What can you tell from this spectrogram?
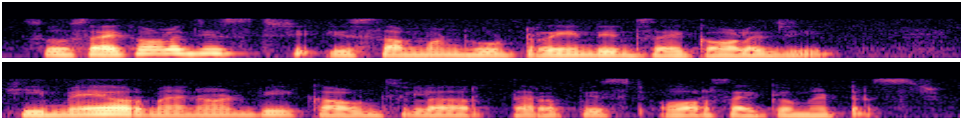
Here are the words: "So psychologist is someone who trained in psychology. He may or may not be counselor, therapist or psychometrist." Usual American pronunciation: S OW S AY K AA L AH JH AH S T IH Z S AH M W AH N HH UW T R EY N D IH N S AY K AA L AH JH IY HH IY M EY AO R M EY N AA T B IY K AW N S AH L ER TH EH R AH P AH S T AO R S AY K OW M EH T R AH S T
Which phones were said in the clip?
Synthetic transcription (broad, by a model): S OW S AY K AA L AH JH AH S T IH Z S AH M W AH N HH UW T R EY N D IH N S AY K AA L AH JH IY HH IY M EY AO R M EY N AA T B IY K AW N S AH L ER T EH R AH P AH S T AO R S AY K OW M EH T R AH S T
